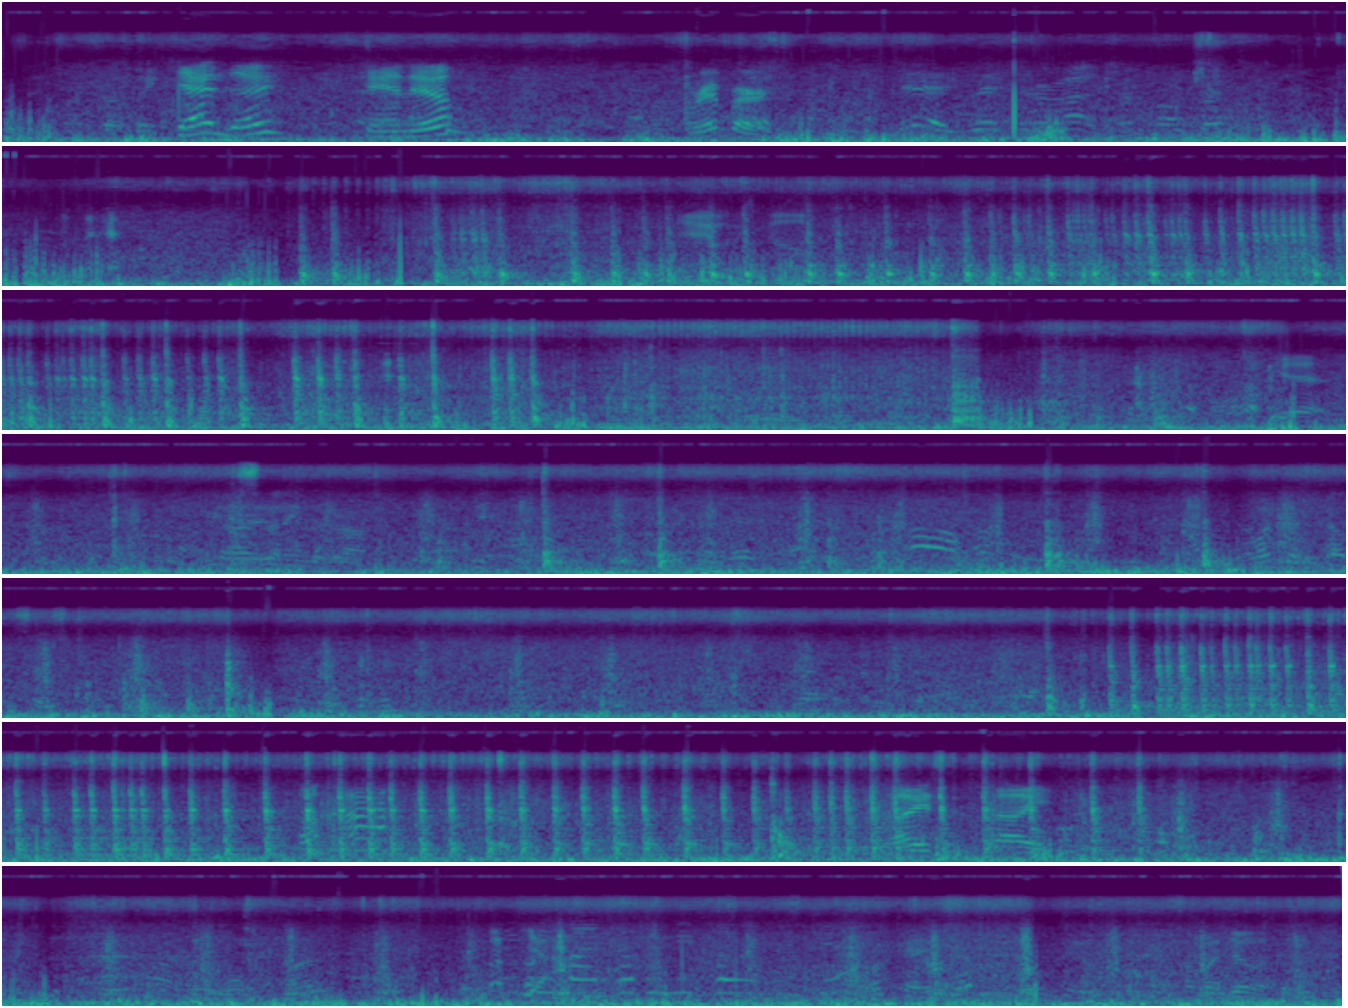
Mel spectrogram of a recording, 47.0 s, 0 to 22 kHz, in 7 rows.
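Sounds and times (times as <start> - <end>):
wind buffeting microphone: 0.0 - 47.0
winch pawls clicking: 8.7 - 19.4, 32.1 - 40.4
winch ratcheting clicks: 32.4 - 39.4.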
